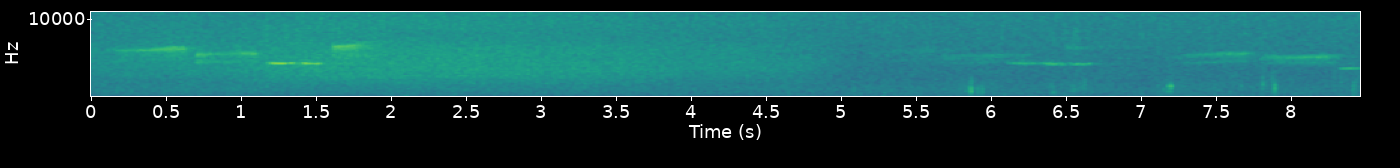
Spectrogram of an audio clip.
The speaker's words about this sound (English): So as you can hear, I got several of these black-throated green warblers. And they're still singing even though it's about a half hour before sunset. This species can be very vocal.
